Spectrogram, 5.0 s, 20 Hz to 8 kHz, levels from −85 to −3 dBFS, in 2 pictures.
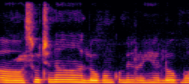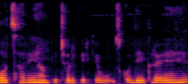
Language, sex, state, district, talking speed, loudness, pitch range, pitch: Hindi, female, Uttar Pradesh, Budaun, 240 wpm, -16 LUFS, 200-210 Hz, 205 Hz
